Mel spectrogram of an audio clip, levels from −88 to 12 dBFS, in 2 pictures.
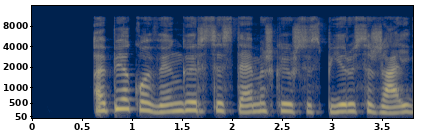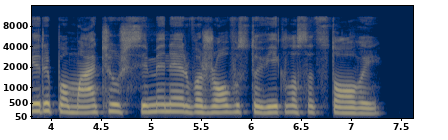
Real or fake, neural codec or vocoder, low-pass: real; none; 10.8 kHz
